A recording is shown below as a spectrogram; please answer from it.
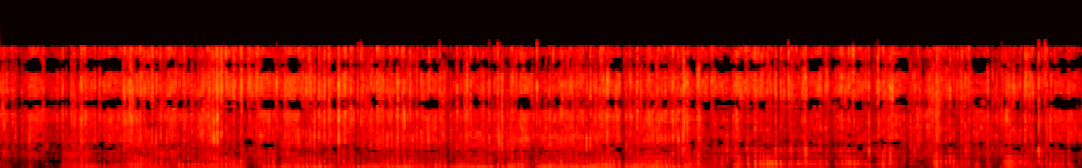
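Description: Long glittery nails rapidly tap and scratch the glossy paper wrapper of an unopened, foil-and-paper wrapped milk chocolate bar held in the hands. The result is a dense, continuous run of bright, crisp crinkling and scratching with quick, short-lived clicks and little low end.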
